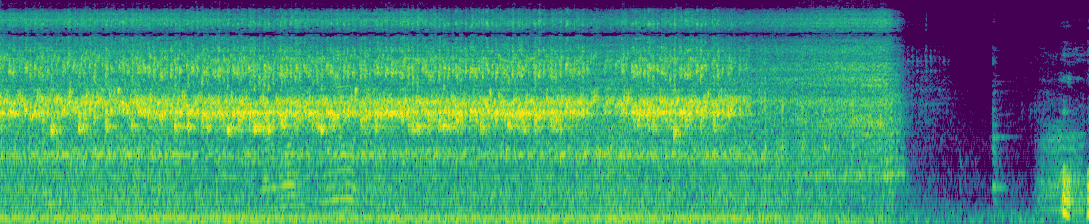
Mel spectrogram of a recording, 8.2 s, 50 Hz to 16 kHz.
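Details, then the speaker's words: 1964 Chrysler Newport V8, off the road since 2004, first run after about 22 years, slight lifter tick; loud, steady, high-pitched squeal over the running engine for several seconds. Power steering pump suspected, cause unconfirmed. "Oh man, the power steering pump is like all jacked up."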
